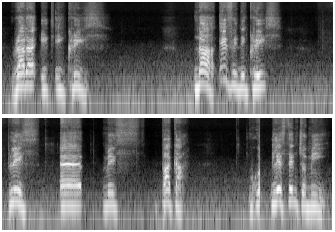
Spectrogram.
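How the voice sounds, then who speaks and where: A man with a Nigerian accent giving impassioned political commentary in a loud voice, forceful and repetitive, like preaching. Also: high-pitched, breathy edge.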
